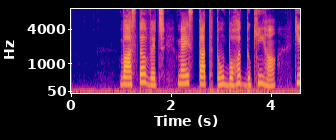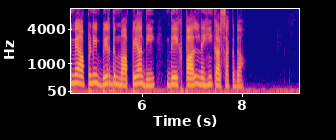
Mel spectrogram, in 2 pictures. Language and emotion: Punjabi, sad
